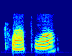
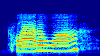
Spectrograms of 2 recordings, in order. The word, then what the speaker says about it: Klatawa: I think we really should add Klaptwa. – How do you spell that? – K-L-A-T-A-W-A, and you can put an H on the end if you want, because it's an aw sound.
